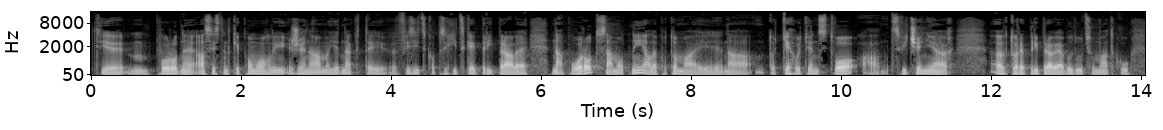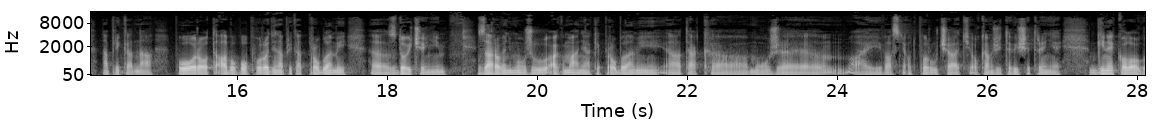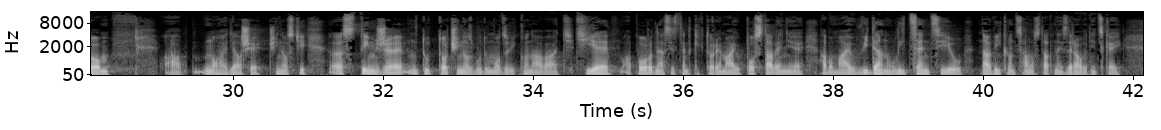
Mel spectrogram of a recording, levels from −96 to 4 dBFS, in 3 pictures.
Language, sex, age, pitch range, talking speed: Slovak, male, 40-59, 90-100 Hz, 105 wpm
